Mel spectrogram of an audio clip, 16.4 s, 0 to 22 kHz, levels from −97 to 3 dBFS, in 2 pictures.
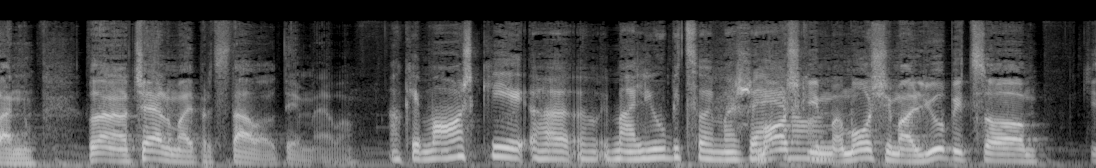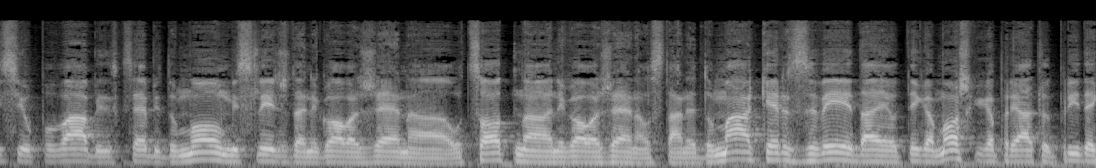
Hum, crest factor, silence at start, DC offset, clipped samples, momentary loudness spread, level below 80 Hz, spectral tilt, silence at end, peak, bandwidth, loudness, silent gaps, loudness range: none; 14 dB; 0 s; under 0.1%; under 0.1%; 8 LU; -46 dBFS; -4.5 dB/octave; 0 s; -8 dBFS; 14 kHz; -22 LUFS; none; 3 LU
